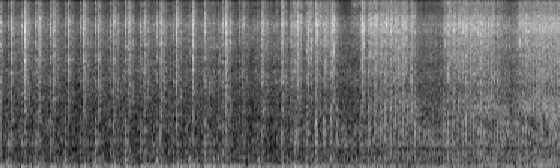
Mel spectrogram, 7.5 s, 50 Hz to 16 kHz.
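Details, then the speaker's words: Long-dormant 1200 VW Beetle air-cooled engine on a test stand after freeing a stuck lifter, no parts replaced; uneven cranking beats give way to a steadier, fuller low idle with continuous exhaust rumble; normal running. "much better right that's brilliant"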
